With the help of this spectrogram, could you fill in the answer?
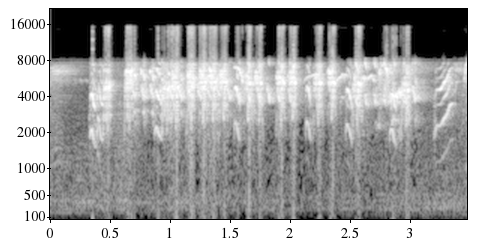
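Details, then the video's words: Brown shrike (siri-siri) in full, fast, dense song used as a tutor for other songbirds: a rapid, high-pitched chattering stream of scratchy notes and quick trills with no pauses. "Burung Siri Siri gacor dor Sped Rapat full isian"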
